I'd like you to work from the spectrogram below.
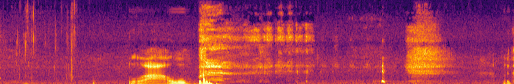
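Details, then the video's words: Shikoku dog getting morning cuddles indoors and not enjoying them much: a low, moaning grumble of about a second, then a sharp breathy snort, with a person talking softly around it in a small room. "Shikoku dog likes morning cuddles (but not that much)"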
